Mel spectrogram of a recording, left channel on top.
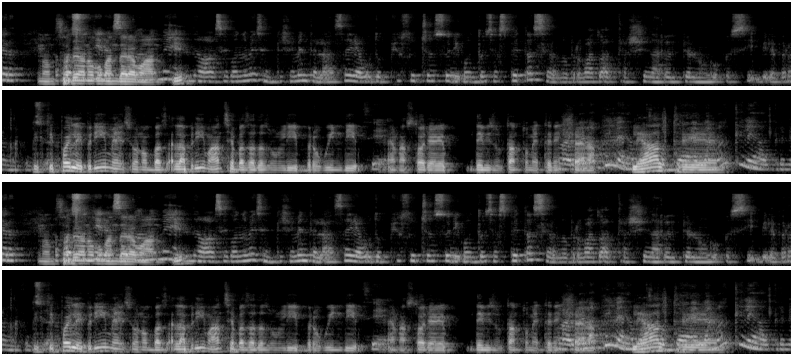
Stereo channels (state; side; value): normal; both; correlation 0.91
